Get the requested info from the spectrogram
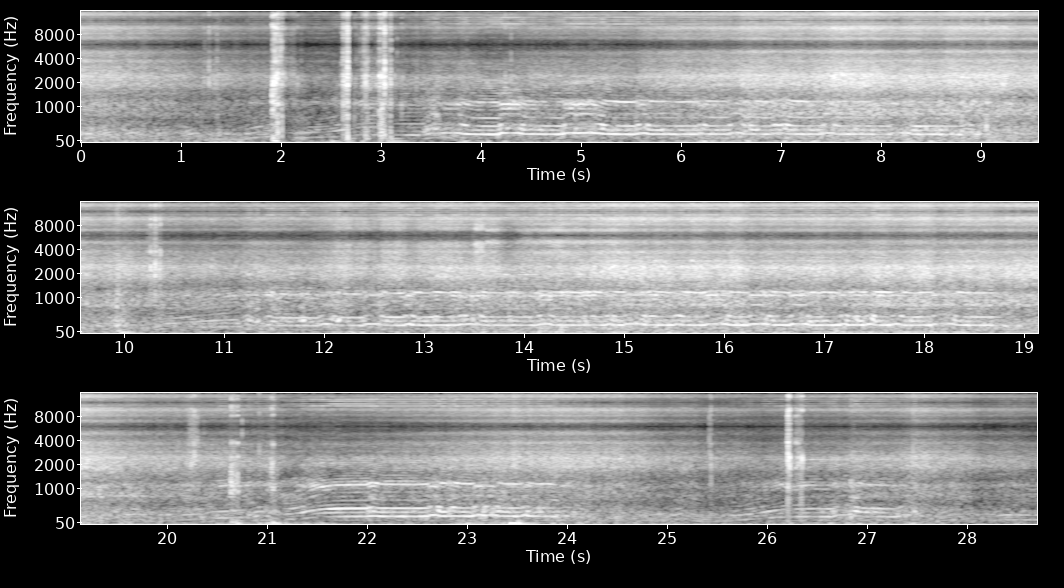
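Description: Racing jet ski's engine running hard at high revs under the rush of spray and wind, its pitch stepping up and down with the throttle. Twice in the second half the engine note falls away and then sweeps back up. A few sharp knocks come about two to three seconds in.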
